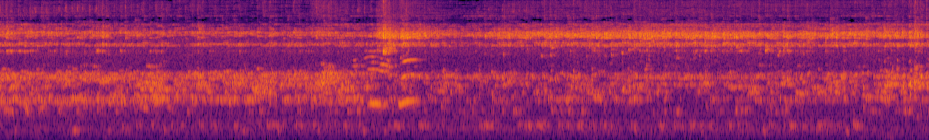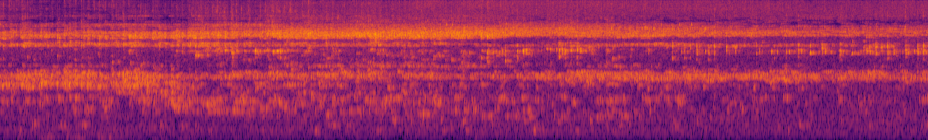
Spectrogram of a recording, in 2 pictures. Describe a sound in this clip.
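Grain pours and hisses out of a chute.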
